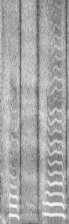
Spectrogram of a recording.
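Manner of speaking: high, mimicked labor panting; imitated heavy, high breaths; contraction breathing. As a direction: huff through a contraction. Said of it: "they had another one".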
